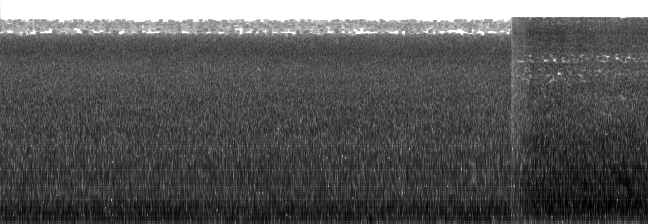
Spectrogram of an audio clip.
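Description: Flooded river rushing over rocks, a steady rush of water. About five seconds in it changes to a louder rush of muddy floodwater.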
